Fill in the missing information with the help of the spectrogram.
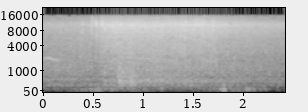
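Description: A dense, roaring buzz of a honeybee swarm fills the air as the bees are shaken down from a tree branch into a plastic crate for the second time, with a few soft thumps beneath the steady hum.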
